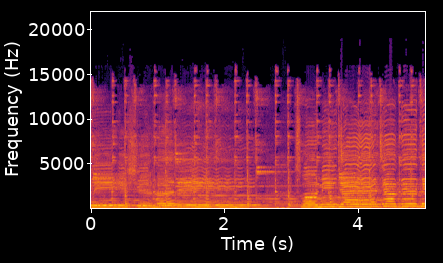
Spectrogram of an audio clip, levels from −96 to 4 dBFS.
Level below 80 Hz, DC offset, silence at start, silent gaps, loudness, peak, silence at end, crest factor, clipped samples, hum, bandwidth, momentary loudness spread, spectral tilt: -38 dBFS; under 0.1%; 0 s; none; -16 LUFS; -4 dBFS; 0 s; 14 dB; under 0.1%; none; 17 kHz; 7 LU; -3.5 dB/octave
